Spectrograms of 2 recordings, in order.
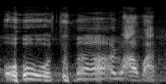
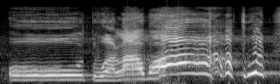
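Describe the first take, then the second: First: Slow, hesitant prayer that fades out at the end; unsure prayer. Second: Slow, louder and higher, rising on "Tuhan"; confident prayer. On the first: Preacher imitates his own doubtful first prayer, hesitant. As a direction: pray it without believing it. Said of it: "Kamu tidak yakin ya?". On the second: Preacher redoes the prayer with conviction, loud and slow. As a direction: proclaim it like you truly believe. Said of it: "Supaya ya yakin". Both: Retold or imitated.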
